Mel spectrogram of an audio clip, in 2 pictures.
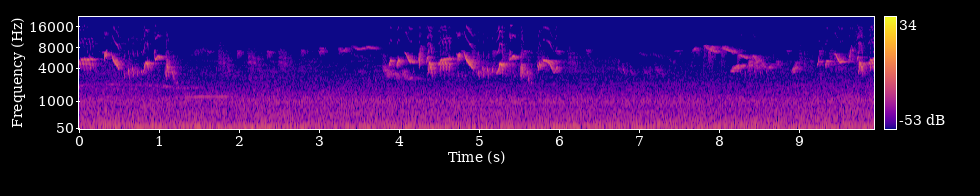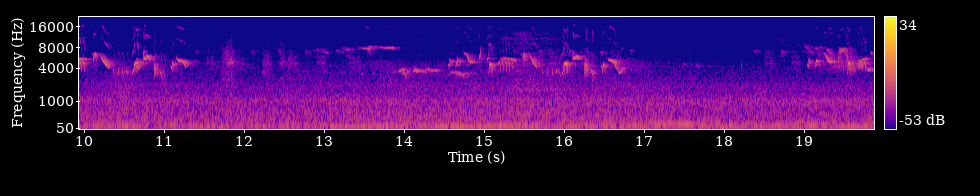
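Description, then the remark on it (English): A blackbird standing on a fence calls outdoors on a cold, dry day under veiled clouds after a soft frost, in repeated short bursts of chirping notes, fairly clear over a steady low rumble of background noise, with no voices present. “Blackbird's standing on the fence, keeping an eye on things.”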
